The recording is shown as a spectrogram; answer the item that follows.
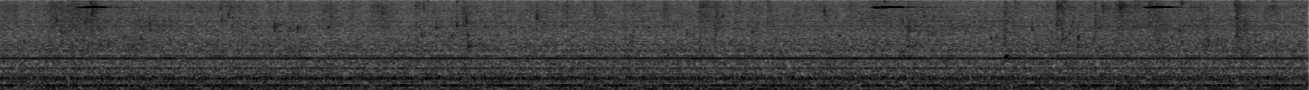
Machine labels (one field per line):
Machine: pump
